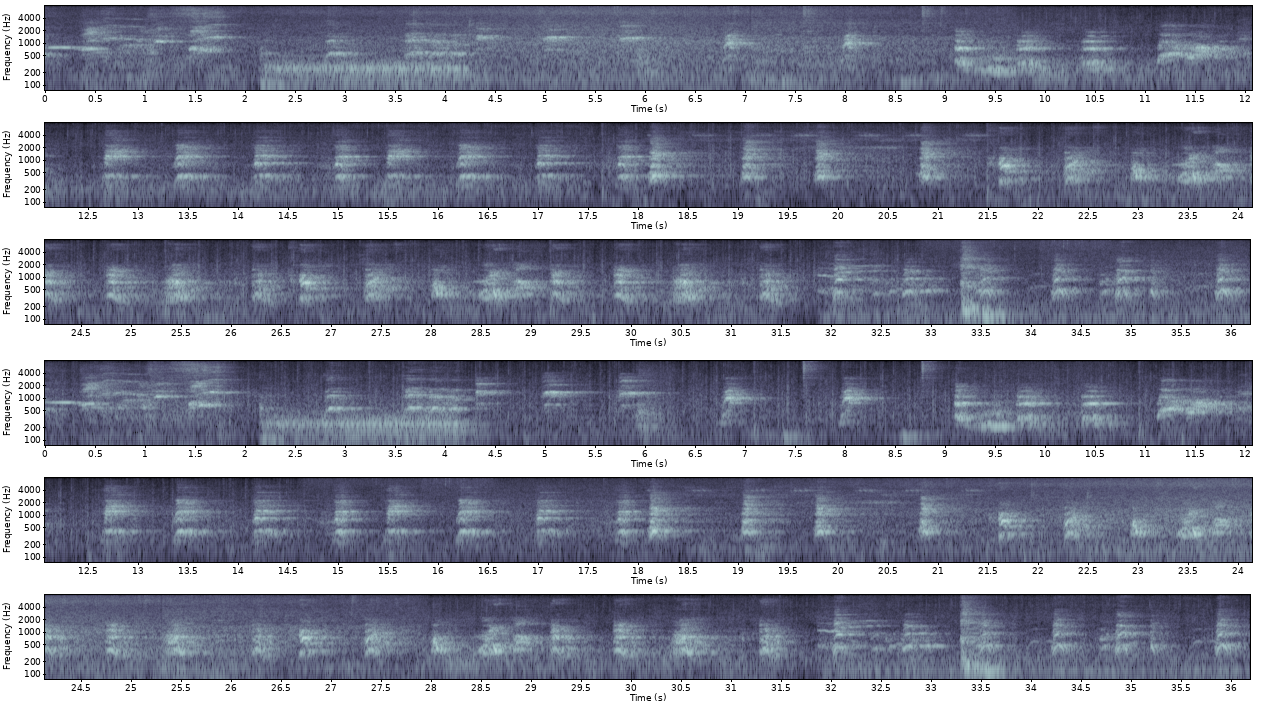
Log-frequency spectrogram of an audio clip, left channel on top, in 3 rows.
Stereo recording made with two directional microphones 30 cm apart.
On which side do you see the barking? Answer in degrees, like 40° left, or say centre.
30° right.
